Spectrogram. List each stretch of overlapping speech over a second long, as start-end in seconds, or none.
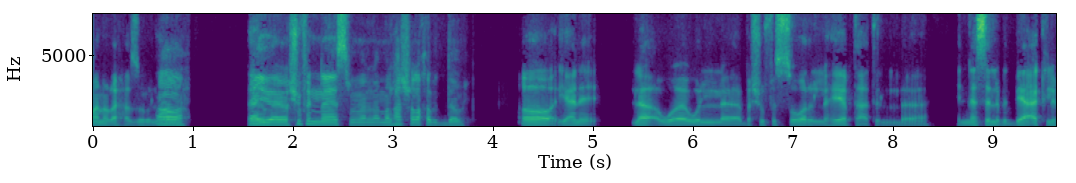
none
